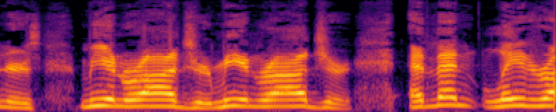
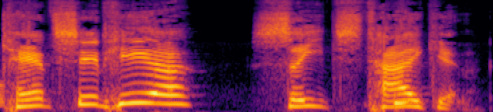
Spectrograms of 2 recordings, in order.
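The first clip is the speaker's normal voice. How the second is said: put-on child voice. Retelling the other speaker refusing a bus seat, imitating the Forrest Gump bus scene. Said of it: "it was like Forrest Gump when he walks on the bus".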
